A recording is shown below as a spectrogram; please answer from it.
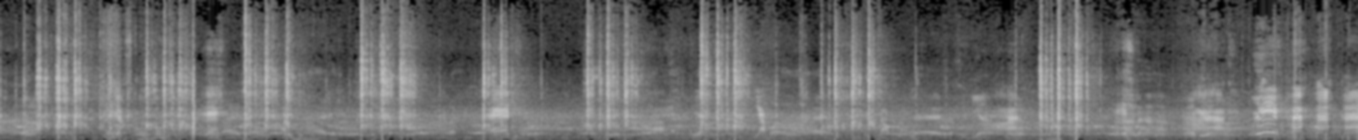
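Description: A protection-training stick shaken and struck in repeated bursts, each a quick run of sharp clattering cracks, coming every one to two seconds, to excite a young German Shepherd during bite work.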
